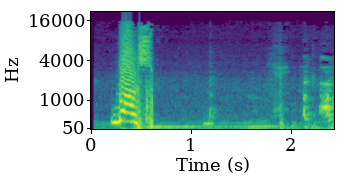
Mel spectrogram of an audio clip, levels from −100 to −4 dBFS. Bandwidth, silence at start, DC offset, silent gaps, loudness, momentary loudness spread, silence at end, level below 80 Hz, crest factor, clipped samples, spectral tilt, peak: 16.5 kHz; 0.2 s; under 0.1%; none; -9 LUFS; 23 LU; 0 s; -28 dBFS; 14 dB; 0.1%; -4 dB/octave; 0 dBFS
